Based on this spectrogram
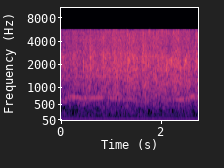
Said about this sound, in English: Why don't you give him a hand clap? Amen?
